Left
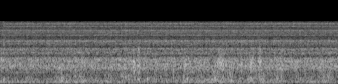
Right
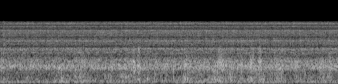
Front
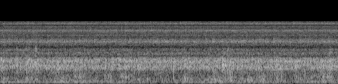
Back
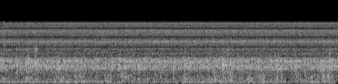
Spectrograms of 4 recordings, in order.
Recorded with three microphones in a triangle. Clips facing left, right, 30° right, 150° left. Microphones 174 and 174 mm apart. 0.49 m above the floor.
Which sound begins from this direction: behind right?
Running water, at 0.0 s.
